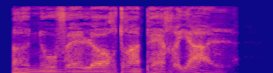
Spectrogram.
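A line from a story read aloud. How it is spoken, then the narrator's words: Breathed whisper. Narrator (French): souffla-t-il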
